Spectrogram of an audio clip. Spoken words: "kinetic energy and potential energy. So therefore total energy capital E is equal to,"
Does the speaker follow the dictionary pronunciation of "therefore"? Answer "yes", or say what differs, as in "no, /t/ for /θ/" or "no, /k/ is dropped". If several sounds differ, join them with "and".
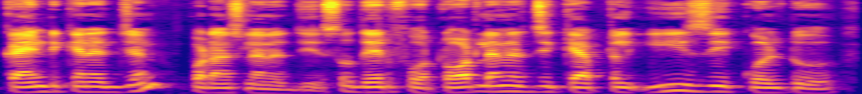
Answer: no, /p/ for /f/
